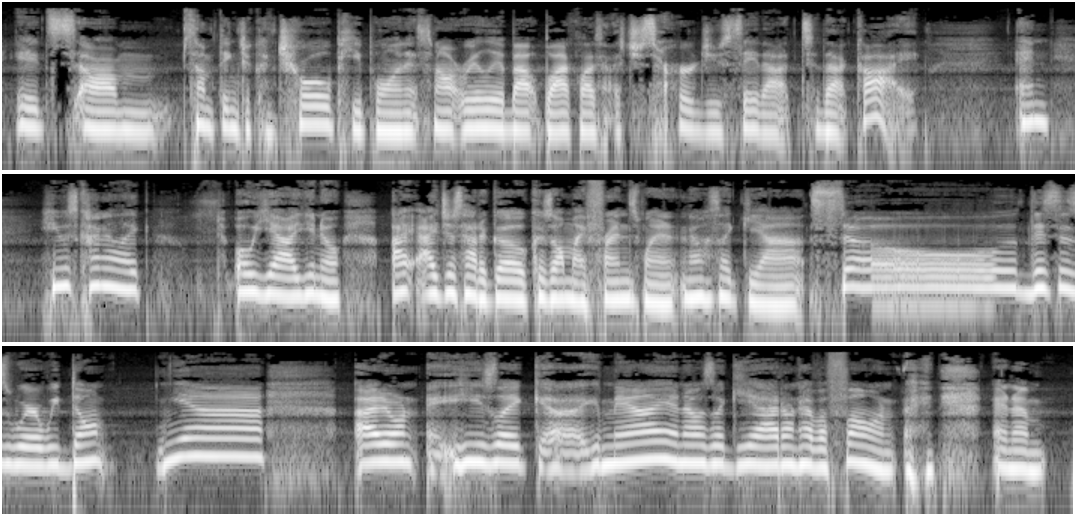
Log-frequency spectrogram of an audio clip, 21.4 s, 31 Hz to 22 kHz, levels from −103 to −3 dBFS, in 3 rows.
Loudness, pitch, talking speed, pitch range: -14 LUFS, 180 Hz, 205 wpm, 150-225 Hz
